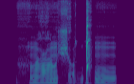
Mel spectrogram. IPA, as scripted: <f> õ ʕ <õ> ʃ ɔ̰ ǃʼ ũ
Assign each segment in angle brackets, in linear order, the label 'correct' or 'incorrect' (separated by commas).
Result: incorrect, correct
